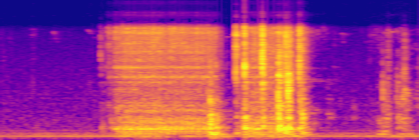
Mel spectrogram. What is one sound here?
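A sewing machine runs quickly, stitching fabric.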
